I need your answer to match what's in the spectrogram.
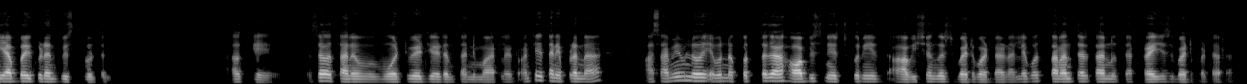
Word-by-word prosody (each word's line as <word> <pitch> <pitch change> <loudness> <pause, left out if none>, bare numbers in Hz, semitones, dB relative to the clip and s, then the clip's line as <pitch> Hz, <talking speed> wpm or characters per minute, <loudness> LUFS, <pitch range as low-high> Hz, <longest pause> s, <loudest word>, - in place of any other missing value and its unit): ఈ - - +1
అబ్బాయికి 140 +1 +2
గూడా 135 -2 +4
అనిపిస్తూ 125 -2 -8
ఉంటుంది. 105 -1 -17 1.3
ఓకే. 120 -2 -9 0.5
సో - - +5 0.2
తను 125 -1 +4 0.3
మోటివేట్ 130 +1 +1
జేయడం 120 -1 -1
తను 115 0 -8
మాట్లాడ 115 +1 -6
అంటే 140 - -6
తనెప్పుడన్నా 135 -4 +1 0.6
ఆ - - -5
సమయంలో 175 +4 +1
ఏమన్నా 150 -1 -1
కొత్తగా 155 +3 +5
హాబీస్ 140 +3 +5
నేర్చుకొని 135 0 -3 0.3
ఆ - - +4
విషయం 135 +2 -6
గురించి 130 -1 -4
బయటపడ్డాడా? 115 -1 -2
లేపోతే 145 +3 -5
తనంతట 135 +1 +3
తాను 130 -1 +2
తను 125 - -8
ట్రై 120 0 +5
జేసి 125 0 -12
బయటపడ్డారా? 115 0 -6
130 Hz, 150 wpm, -25 LUFS, 120-140 Hz, 1.3 s, సో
